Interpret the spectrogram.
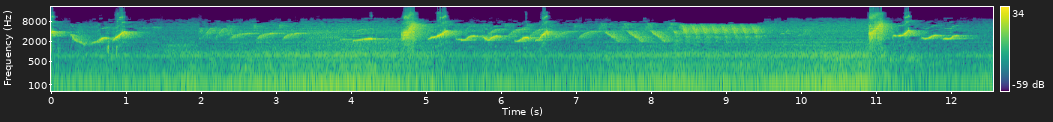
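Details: Sooty-headed bulbul, local name kapas tembak, in its harsh 'tembakan' style used as master song for murai batu: loose series of falling whistled notes, sharp harsh bursts and a short buzzy rattle, with pauses between.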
